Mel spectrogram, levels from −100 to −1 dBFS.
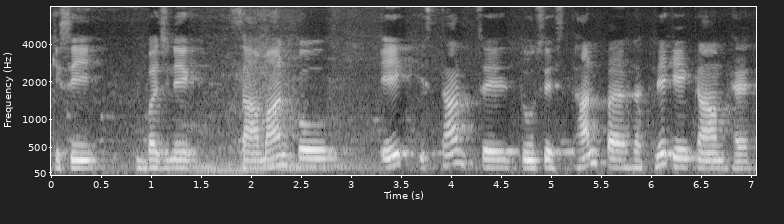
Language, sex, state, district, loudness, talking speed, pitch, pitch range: Hindi, male, Haryana, Charkhi Dadri, -16 LUFS, 120 wpm, 145 Hz, 140-155 Hz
